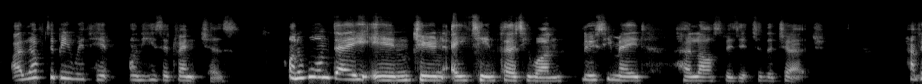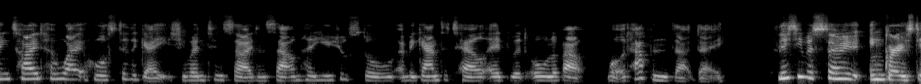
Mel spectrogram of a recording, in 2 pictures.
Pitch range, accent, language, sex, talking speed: 185-270 Hz, British, English, female, 185 wpm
